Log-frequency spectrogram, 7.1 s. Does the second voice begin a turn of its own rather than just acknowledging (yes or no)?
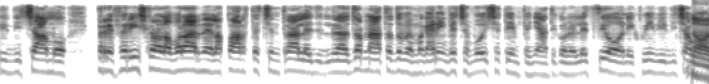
yes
